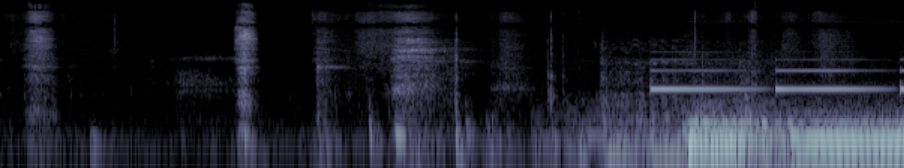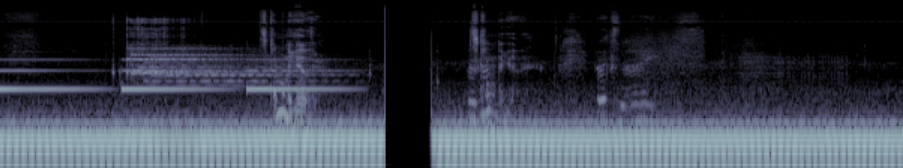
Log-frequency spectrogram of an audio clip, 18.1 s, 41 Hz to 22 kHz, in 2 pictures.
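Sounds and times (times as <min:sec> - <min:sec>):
car engine starting and idling: 0:05.3 - 0:18.0
chime tone: 0:06.7 - 0:12.8.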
